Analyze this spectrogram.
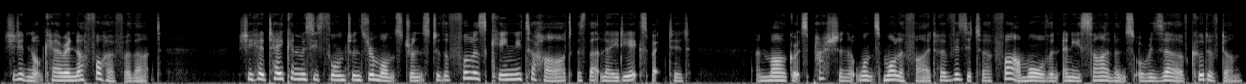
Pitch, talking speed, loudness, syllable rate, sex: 190 Hz, 210 wpm, -19 LUFS, 6.1 syllables/s, female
